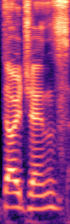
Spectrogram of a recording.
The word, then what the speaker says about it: dojin: exactly you just search dojins uh you can find her yeah don't don't think like homer think doe like deer but you know what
